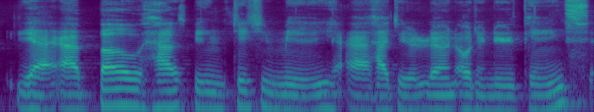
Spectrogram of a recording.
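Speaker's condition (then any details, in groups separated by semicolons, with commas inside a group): Down syndrome; intellectual disability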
